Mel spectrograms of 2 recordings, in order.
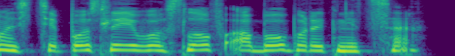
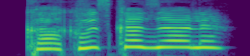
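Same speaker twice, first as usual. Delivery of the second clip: a startled, higher gasped question; gasping in shock; 7 semitones higher than usual. A narrator's reading. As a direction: caught off guard, breath catching. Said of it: "ахнула я от услышанного".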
